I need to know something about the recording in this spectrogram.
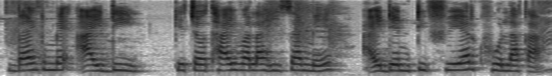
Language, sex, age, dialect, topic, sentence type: Bhojpuri, female, 18-24, Southern / Standard, banking, question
